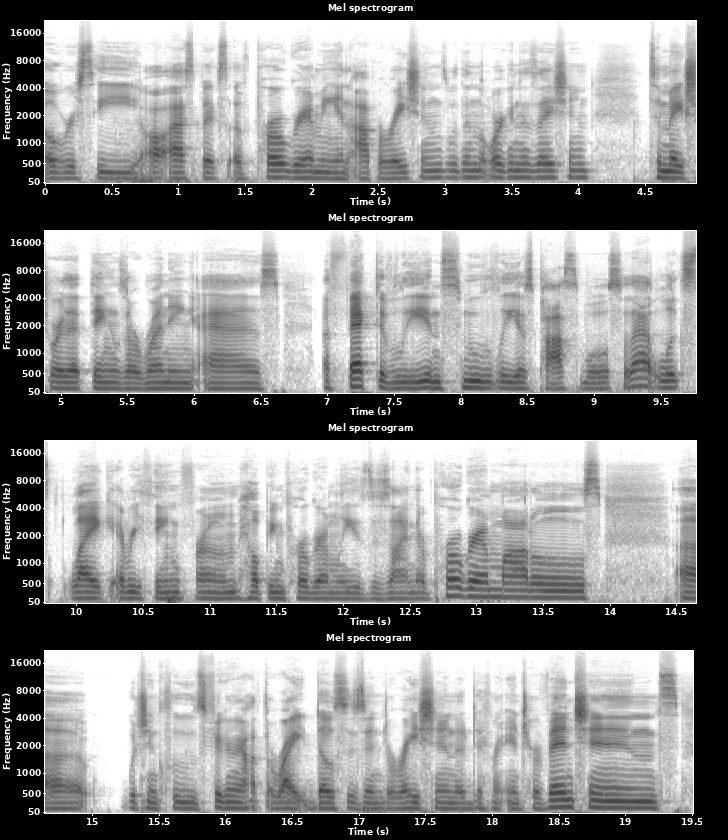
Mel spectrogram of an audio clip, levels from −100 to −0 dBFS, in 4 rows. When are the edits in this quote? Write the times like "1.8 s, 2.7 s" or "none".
none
